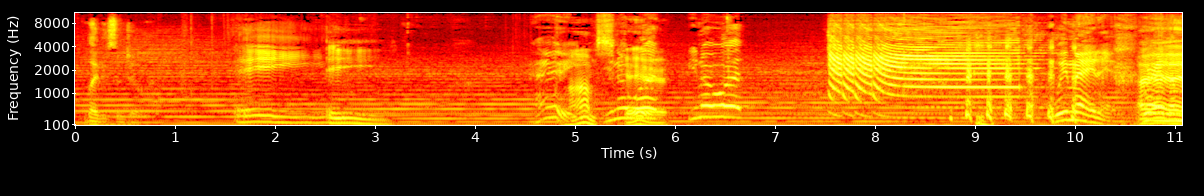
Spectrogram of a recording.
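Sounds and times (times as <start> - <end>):
speech: 0.1 - 0.8, 1.6 - 3.3, 4.6 - 6.8, 9.2 - 11.0
loud sustained air horn blast: 7.2 - 10.0
laughter: 8.0 - 11.0.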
